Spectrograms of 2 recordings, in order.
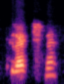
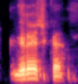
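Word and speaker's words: гречка: Am I pronouncing it correctly? Grechna. Grechka, yeah.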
